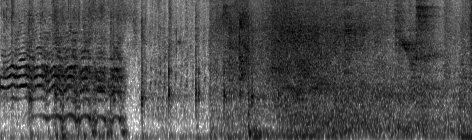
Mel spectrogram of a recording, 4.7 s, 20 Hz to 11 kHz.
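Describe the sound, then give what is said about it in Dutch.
Uno Paradisio, a trotter that has won 110,000 euros in prize money, lets out a loud, quavering whinny, then rapid hoofbeats clatter and rumble steadily over a noisy, busy background. “Dit paard heeft 110.000 euro bij elkaar gewonnen aan prijzengeld.”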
